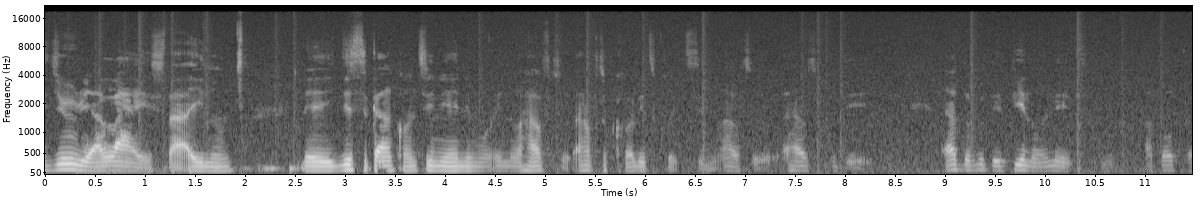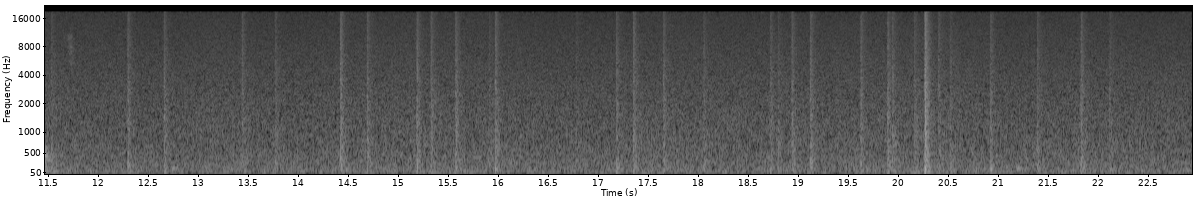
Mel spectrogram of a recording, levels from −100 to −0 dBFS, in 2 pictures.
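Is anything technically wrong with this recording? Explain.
No, nothing technical is wrong with this speech recording; the only thing beneath the speech is the room's own background noise, sitting about 23 dB down, which belongs to the recording rather than to any fault in the system.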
